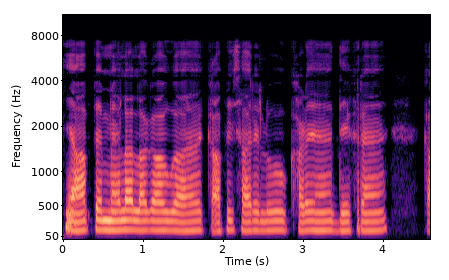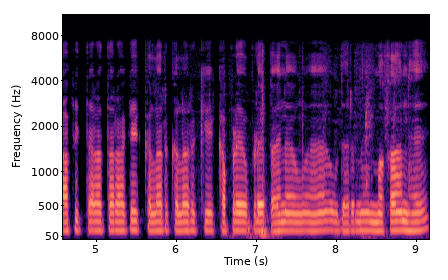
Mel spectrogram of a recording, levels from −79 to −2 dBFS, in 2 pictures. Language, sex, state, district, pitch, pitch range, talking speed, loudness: Hindi, male, Bihar, West Champaran, 130 Hz, 130-135 Hz, 185 wpm, -19 LUFS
